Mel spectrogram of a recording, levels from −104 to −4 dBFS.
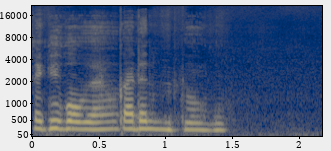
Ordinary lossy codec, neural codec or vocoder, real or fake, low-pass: none; codec, 44.1 kHz, 1.7 kbps, Pupu-Codec; fake; none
